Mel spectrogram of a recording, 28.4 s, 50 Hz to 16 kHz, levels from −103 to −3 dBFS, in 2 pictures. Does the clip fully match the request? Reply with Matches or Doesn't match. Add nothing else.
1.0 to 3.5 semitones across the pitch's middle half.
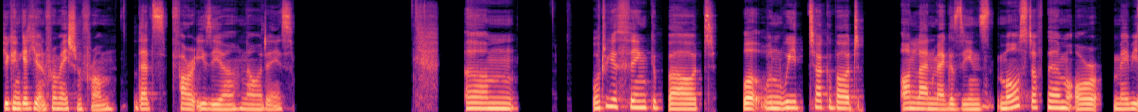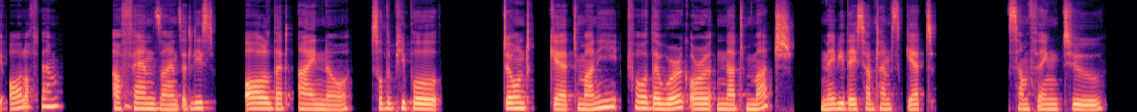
Matches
